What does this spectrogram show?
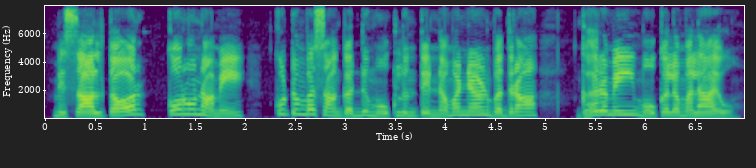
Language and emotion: Sindhi, neutral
